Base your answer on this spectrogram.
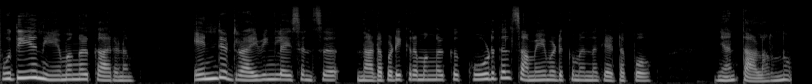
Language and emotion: Malayalam, sad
